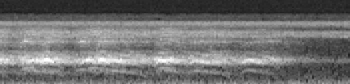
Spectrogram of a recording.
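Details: Crows calling in a garden where magpies are also present: several harsh caws close together in the first second and a half, then fading, with a faint continuous hum behind them.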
